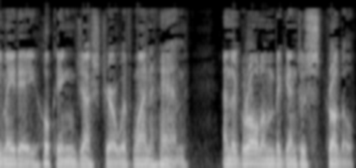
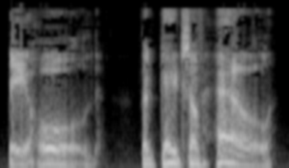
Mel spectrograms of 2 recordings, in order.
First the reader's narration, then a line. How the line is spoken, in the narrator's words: he roared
